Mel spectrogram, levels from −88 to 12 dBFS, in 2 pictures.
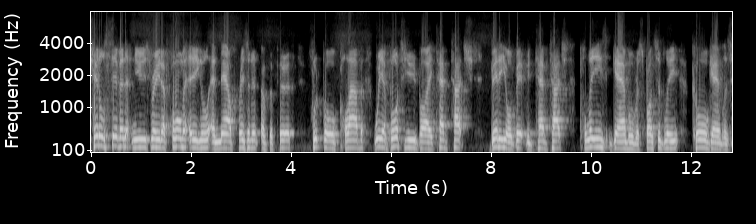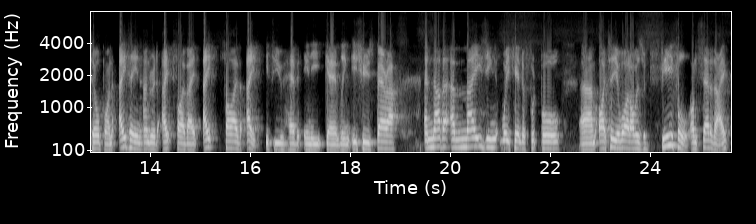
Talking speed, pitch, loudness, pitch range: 140 wpm, 150 Hz, -13 LUFS, 140-165 Hz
